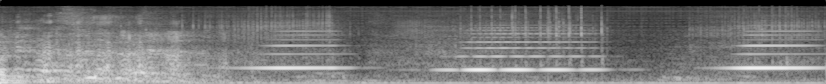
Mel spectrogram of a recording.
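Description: Small toy button accordion playing three separate held reedy notes on two pitches: a higher note, a slightly lower one, then the higher one again, after a soft rustle at the start.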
